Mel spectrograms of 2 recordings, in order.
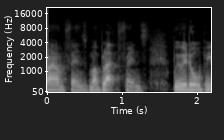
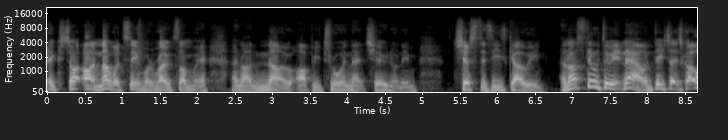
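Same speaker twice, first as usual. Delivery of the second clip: ordinary talk, nothing marked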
